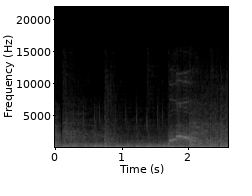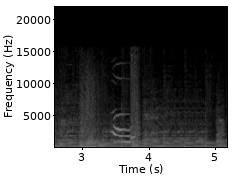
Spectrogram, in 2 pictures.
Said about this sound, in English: Meow. That was pretty cute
